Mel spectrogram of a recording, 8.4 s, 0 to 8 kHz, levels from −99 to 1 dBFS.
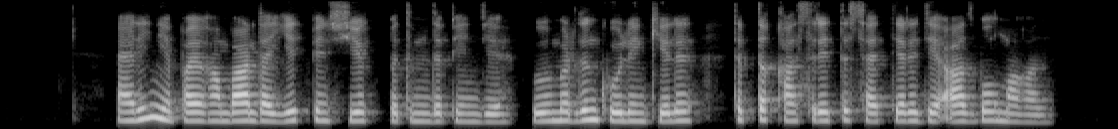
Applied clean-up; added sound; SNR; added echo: none; none; none; none.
